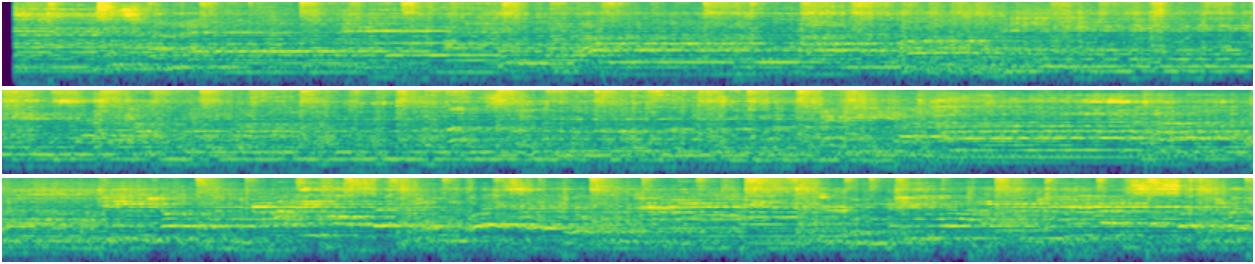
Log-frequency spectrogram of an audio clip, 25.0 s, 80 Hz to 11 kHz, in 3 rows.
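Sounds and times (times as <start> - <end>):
live rock band playing: 0.1 - 25.0
person singing: 0.1 - 25.0.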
